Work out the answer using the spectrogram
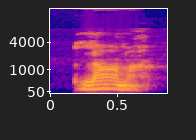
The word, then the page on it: llama: British English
